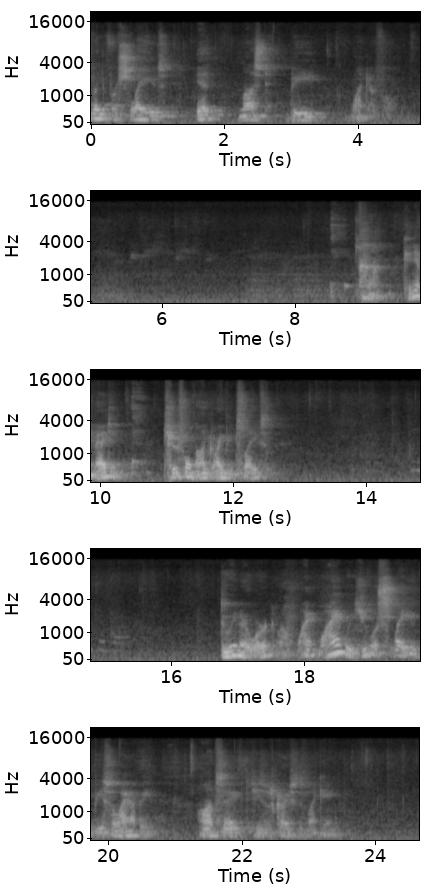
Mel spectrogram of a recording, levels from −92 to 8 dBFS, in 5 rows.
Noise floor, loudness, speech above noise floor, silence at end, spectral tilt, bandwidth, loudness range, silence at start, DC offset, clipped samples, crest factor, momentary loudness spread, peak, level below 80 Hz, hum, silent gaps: -50 dBFS; -28 LUFS; 23 dB; 0 s; -5.5 dB/octave; 15.5 kHz; 22 LU; 0 s; under 0.1%; under 0.1%; 22 dB; 25 LU; -8 dBFS; -54 dBFS; none; none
